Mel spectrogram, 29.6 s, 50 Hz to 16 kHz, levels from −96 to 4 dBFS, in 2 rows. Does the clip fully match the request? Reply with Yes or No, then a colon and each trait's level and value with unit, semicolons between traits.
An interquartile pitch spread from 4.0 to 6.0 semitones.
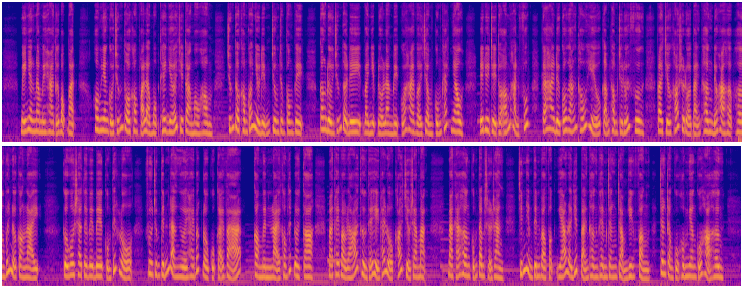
No: average, 3.0 semitones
